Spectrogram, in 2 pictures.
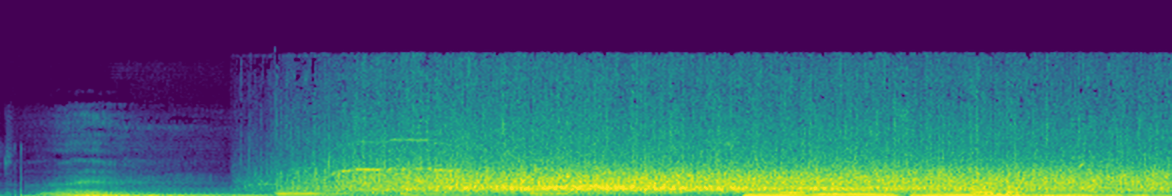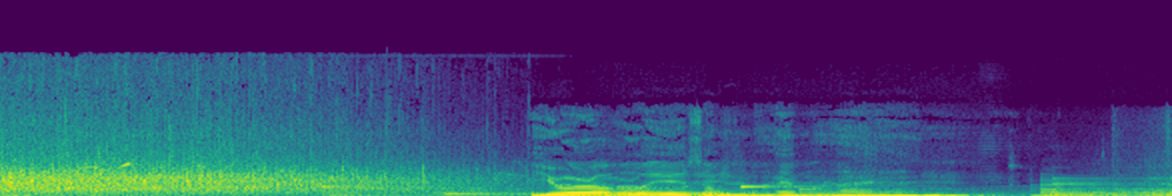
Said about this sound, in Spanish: Por eso, estos aplausos van para ti.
